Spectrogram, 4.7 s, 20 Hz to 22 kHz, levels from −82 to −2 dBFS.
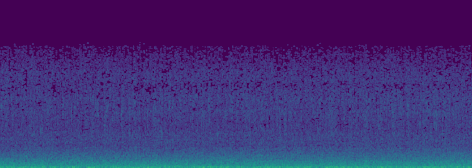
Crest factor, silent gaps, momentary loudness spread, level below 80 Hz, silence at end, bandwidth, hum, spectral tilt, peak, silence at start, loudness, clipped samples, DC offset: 14 dB; none; 1 LU; -66 dBFS; 0 s; 16.5 kHz; none; -5.5 dB/octave; -24 dBFS; 0 s; -37 LUFS; under 0.1%; under 0.1%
